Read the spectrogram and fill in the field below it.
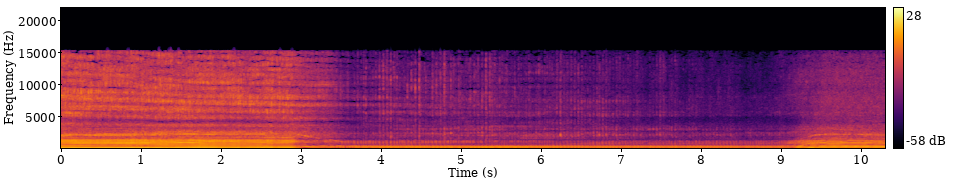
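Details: Refurbished Shindaiwa power broom with new carburetor, gaskets and recoil, running without air filter: two-stroke at steady high rev drops smoothly to an even idle, then picks cleanly back up. Healthy running after the rebuild.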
